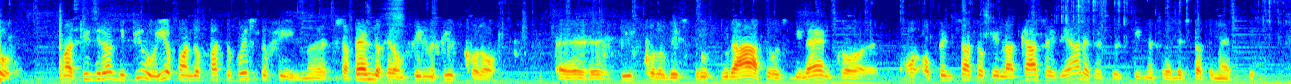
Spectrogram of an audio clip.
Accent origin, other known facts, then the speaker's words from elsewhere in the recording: Tuscany, Italy; In più io sono toscano, da ragazzo ho passato tante nottate molto belle in quel posto lì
